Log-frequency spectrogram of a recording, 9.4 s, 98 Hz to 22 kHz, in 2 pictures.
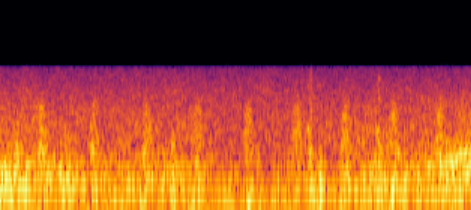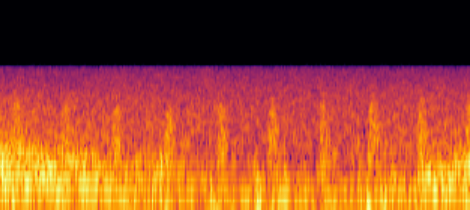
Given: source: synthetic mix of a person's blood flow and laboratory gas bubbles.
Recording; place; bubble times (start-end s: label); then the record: Doppler ultrasound of blood flow; subclavian vein
3.05-3.24 s: bubbles
3.75-3.83 s: bubbles
From the record:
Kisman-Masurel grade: 212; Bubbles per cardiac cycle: several, 3 to 8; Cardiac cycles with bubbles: 1 to 10%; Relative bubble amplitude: moderate (0.250 to 0.450); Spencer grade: 1 (occasional bubble signal discernible with the cardiac motion signal, with majority of cardiac periods free of bubbles); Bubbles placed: anywhere in the cardiac cycle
